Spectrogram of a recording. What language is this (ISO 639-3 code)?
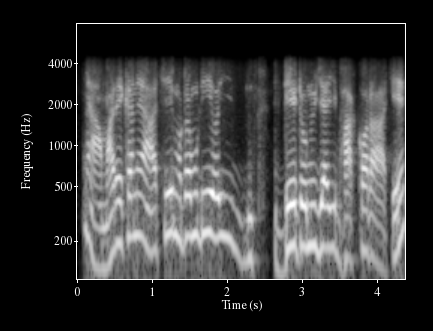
ben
